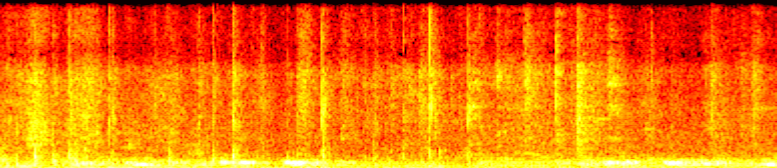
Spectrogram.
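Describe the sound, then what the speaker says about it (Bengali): Racing Maxi pigeons, high-range birds, give repeated low burbling coos near at hand, in rhythmic bursts over a faint background with an occasional rustle. "এগুলা হাই রেঞ্জের কবুতর"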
